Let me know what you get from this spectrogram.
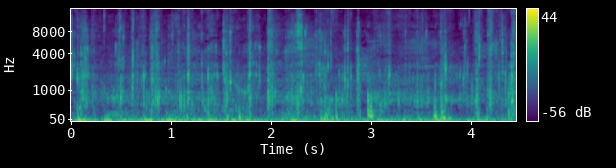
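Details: French Bulldog eating cucumbers, with a steady run of wet, crunchy bites and close mouth clicks, dense and irregular, plus low thumping handling noise throughout.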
